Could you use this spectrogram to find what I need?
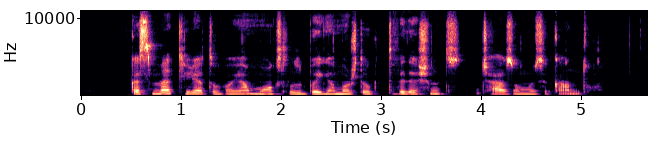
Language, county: Lithuanian, Vilnius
